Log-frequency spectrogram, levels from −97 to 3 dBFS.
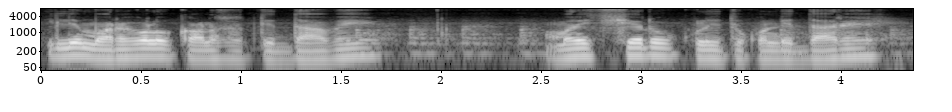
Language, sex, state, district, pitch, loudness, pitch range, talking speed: Kannada, male, Karnataka, Koppal, 115 Hz, -18 LUFS, 105-125 Hz, 70 wpm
